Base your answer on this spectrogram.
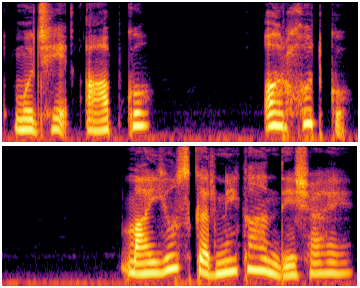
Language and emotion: Urdu, fearful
